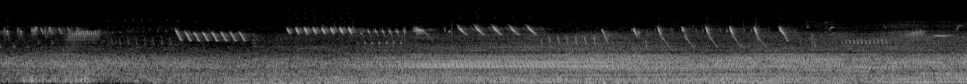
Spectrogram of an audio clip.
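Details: Wild Atlantic canary singing in the wild on Gran Canaria, Canary Islands, during the 2024 mating season: quick high trills and rolling note series, each phrase a rapid run of bright repeated notes, over a steady low background rumble.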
